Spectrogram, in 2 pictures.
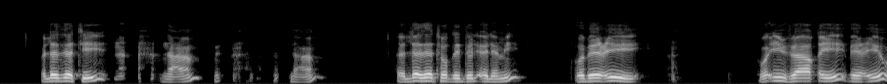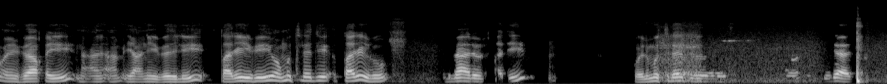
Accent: Mauritania; نحن عندنا في موريتانيا الخيام لا تكون أبدا من الجلود

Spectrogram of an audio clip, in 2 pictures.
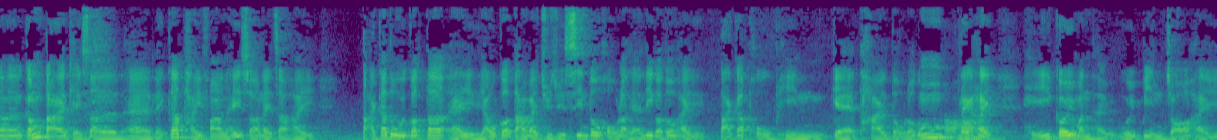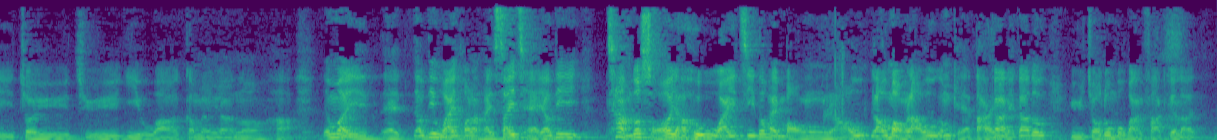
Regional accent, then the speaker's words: Macau; 咁所以就我咪話作為澳門人好傷心，就係咁解咯。

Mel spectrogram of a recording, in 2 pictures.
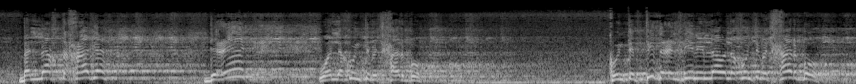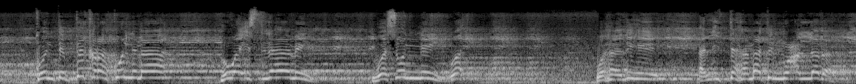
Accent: Egypt; اللهم احفظ بلدنا مصر من كل مكروه وسوء

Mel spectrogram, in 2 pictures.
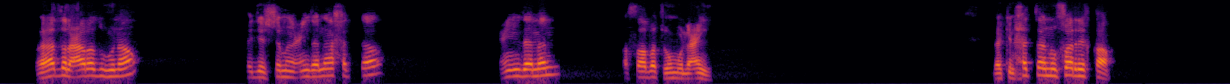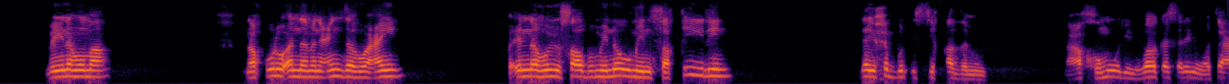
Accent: Morocco; احتفالات هنا عندنا في المغرب

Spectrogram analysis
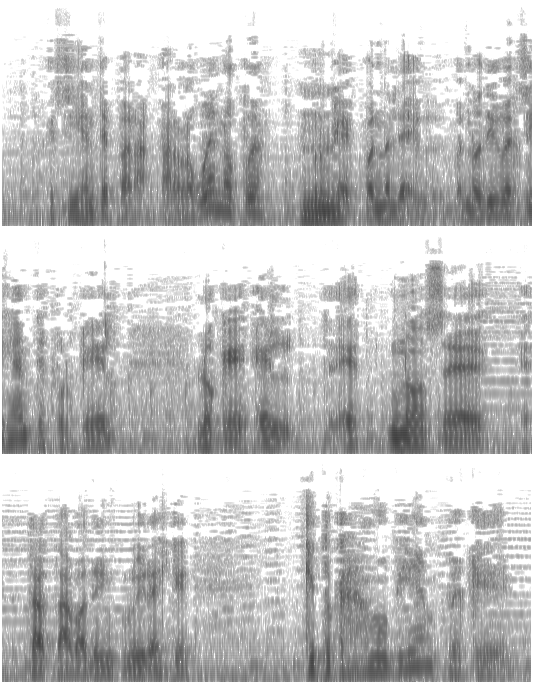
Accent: Jucuapa, Usulután, El Salvador; Me descubrió en Jucuapa, yo soy de Jucuapa.

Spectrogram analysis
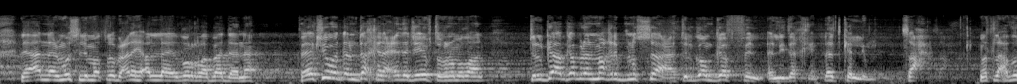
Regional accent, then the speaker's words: Al-Qassim, Saudi Arabia; والله أني أعرف ناس عندنا في القصيم شباب في سن الزهور

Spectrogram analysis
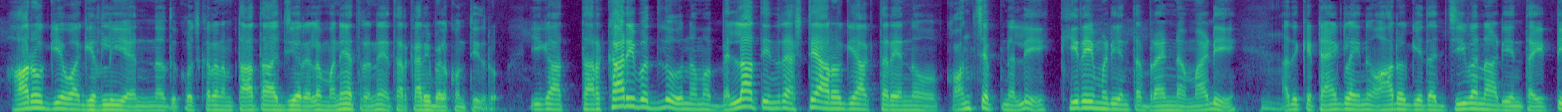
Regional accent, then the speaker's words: Gudiganahalli, Karnataka, India; Executive MBA ಮಾಡಿದ್ದೀನಿ. So ನಮ್ಮ ಊರು ಬೇಸಿಕಲಿ ಗುಡಿಗೇನಹಳ್ಳಿ ಗ್ರಾಮ. ಸೊ ನಾನು ಇವತ್ತು ಕೂಡ ರೈತ.

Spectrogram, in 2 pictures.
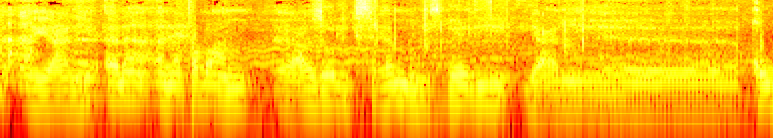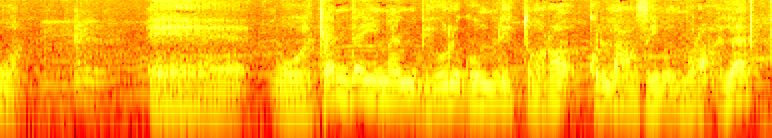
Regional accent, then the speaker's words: Egypt; أغنى واحد وفخور جدا إن أنا أكون مصري وسط هذا الجمهور العظيم

